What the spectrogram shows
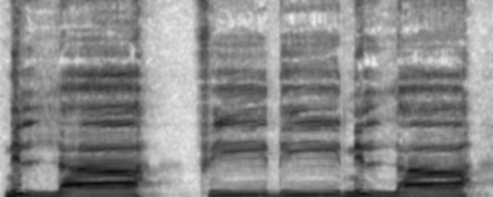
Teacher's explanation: یہاں پر اللہ کا لام باریک پڑھیں گے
